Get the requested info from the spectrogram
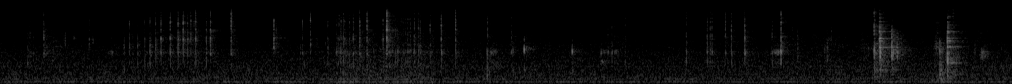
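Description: Small plastic clicks and taps from a hot glue gun and a plastic cup lid being handled while glue is applied. The clicks are faint and scattered, busiest in the first half, with a few sharper ones near the end.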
